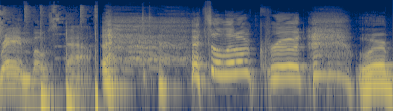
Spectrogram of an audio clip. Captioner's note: laughs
